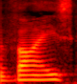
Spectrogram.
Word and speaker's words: Vise: We've got It Rhymes With Eyes, that's Julia Vise,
